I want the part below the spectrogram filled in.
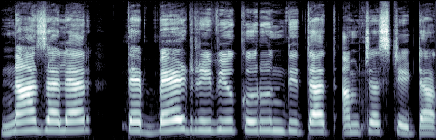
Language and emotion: Goan Konkani, neutral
